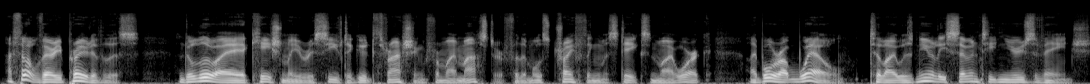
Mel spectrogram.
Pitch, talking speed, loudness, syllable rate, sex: 100 Hz, 205 wpm, -18 LUFS, 5.5 syllables/s, male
